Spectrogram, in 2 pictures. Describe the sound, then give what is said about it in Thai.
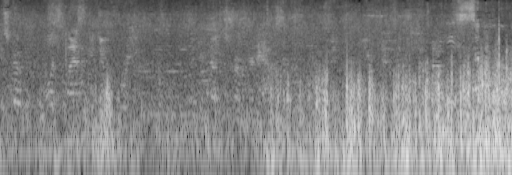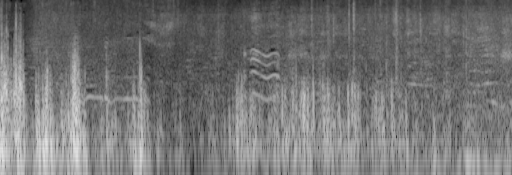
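Strong wind gusts and buffets the microphone in loud, rumbling waves that swell and ease, while voices talk through the noise. “ดูลมแรงมาก”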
